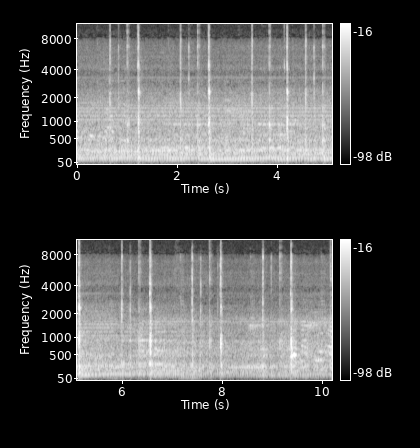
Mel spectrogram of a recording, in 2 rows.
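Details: Toshiba 1 TB hard drive: sharp, bright clicks repeating unevenly, several every couple of seconds, over a faint steady spinning hum.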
